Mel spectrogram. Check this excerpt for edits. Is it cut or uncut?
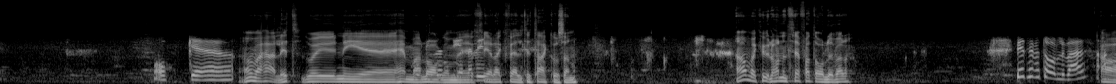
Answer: cut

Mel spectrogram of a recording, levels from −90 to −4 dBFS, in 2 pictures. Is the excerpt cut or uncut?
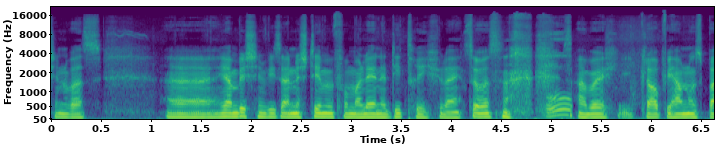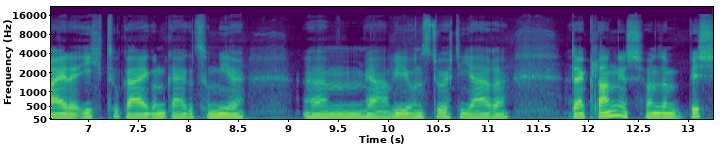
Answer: cut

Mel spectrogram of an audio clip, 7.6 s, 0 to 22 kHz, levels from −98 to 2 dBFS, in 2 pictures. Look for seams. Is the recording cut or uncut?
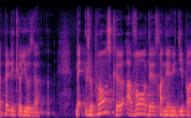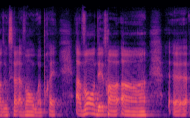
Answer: uncut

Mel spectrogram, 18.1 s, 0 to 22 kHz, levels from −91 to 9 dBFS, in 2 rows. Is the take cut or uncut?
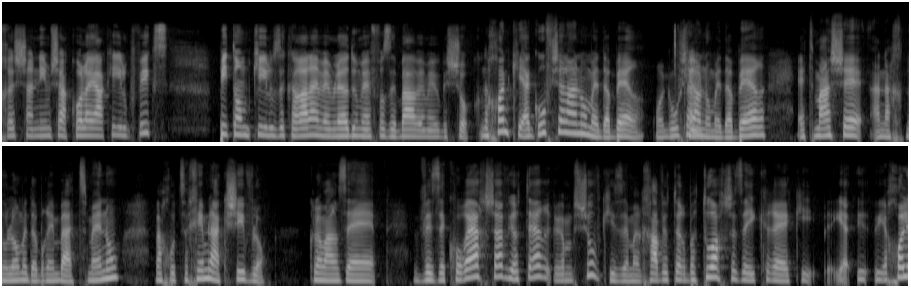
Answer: uncut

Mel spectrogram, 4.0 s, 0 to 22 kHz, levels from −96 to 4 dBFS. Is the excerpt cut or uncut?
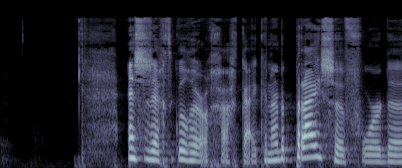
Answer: uncut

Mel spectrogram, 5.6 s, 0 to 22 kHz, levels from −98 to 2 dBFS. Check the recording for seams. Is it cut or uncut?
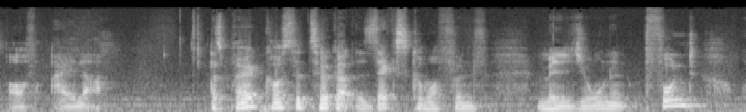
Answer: uncut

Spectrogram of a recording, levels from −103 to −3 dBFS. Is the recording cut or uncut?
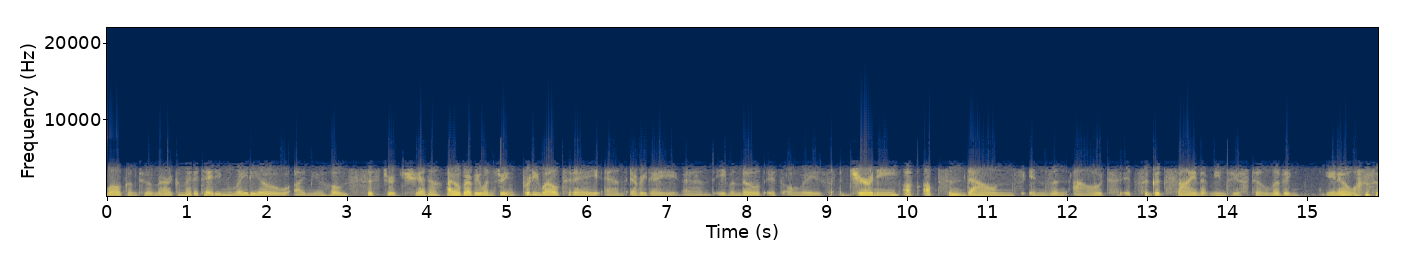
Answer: uncut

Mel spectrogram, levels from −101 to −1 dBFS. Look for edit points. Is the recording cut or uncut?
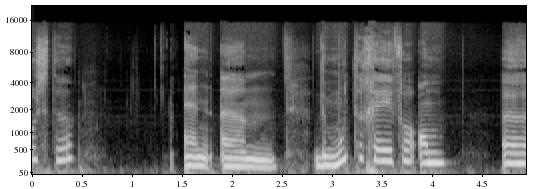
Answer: uncut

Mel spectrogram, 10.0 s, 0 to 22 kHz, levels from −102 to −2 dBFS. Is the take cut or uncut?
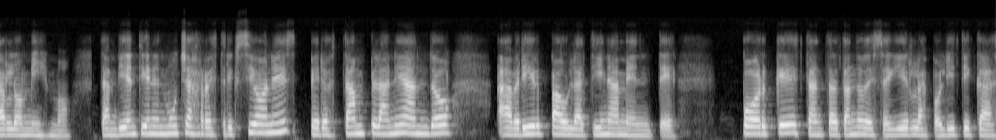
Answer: cut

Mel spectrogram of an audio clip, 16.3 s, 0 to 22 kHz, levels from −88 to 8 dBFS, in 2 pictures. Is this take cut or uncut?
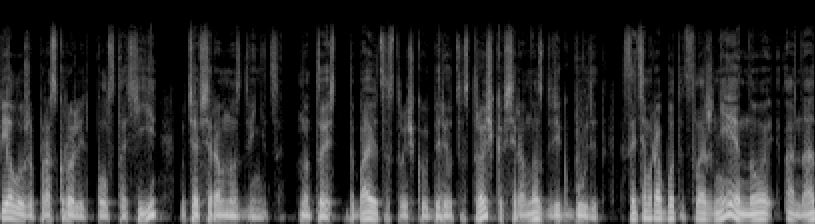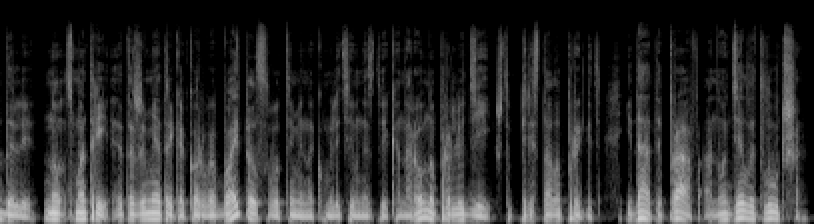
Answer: cut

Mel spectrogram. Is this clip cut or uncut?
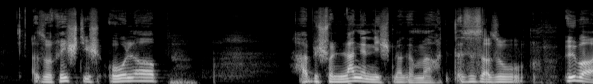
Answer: cut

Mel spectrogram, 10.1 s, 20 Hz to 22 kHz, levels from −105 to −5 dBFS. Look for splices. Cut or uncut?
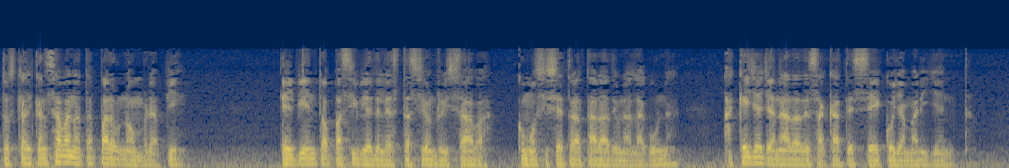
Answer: uncut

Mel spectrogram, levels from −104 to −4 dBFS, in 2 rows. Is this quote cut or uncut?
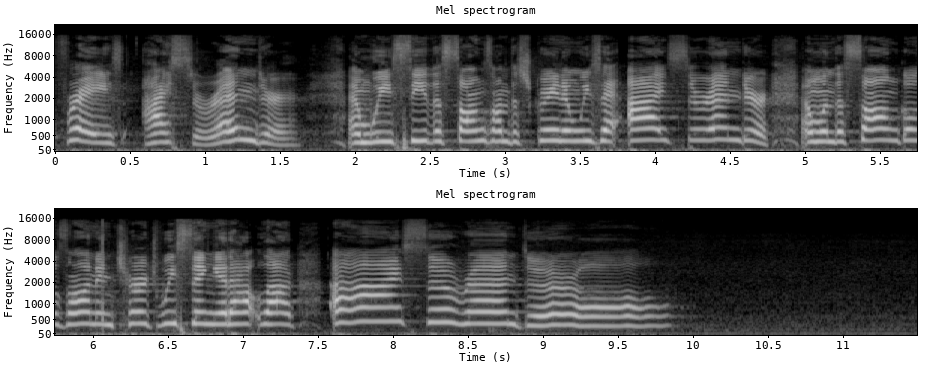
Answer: uncut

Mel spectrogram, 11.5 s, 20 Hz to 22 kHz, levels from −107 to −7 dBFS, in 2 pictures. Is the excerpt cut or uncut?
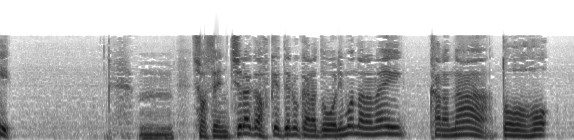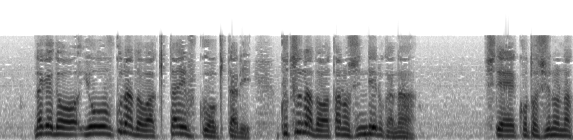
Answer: uncut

